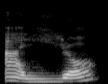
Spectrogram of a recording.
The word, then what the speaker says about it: aglio: If you cannot, at the beginning at least, make the sound Y, at least do not pronounce the G. Go for an L, but not G. So this is, I'm going to, as I said, exaggerate the sound a little bit. This is aglio.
